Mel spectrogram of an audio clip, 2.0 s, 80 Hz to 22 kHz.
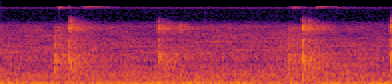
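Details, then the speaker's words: Philco TCM-2044 TV: on power-up the standby LED blinks and a light tick repeats roughly twice a second from the speaker as the set switches on and off; an open resistor has the set cycling. "liga e desliga e fazendo um barulho aqui no no no no altofalante vou mostrar para vocês o barulho"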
